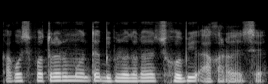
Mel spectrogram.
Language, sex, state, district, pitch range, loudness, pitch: Bengali, male, West Bengal, Darjeeling, 155-170 Hz, -16 LUFS, 160 Hz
